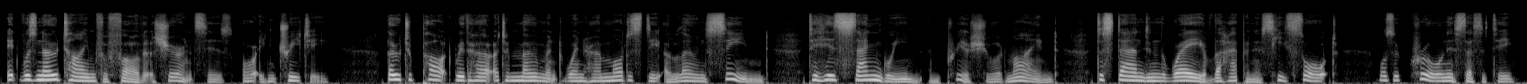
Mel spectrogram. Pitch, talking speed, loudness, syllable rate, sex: 155 Hz, 165 wpm, -22 LUFS, 4.8 syllables/s, female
